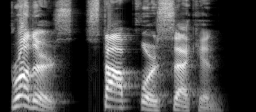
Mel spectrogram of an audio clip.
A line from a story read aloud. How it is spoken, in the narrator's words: he shouted to his comrades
